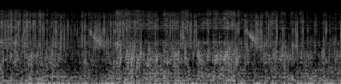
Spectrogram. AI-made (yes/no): yes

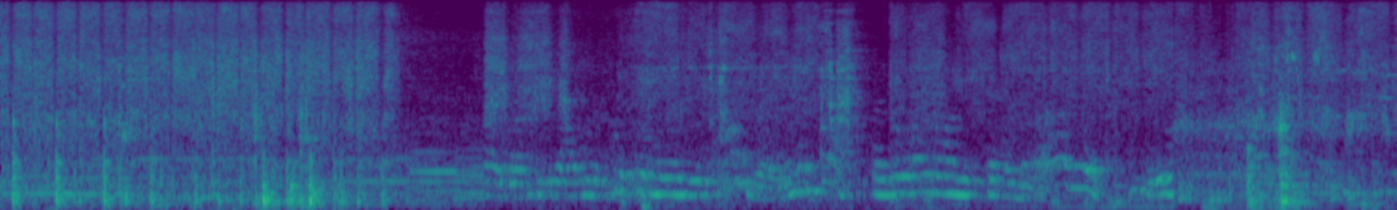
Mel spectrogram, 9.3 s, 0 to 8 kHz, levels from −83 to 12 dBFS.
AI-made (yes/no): no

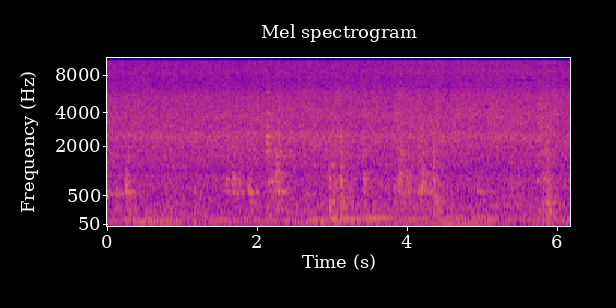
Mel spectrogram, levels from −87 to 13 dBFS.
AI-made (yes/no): no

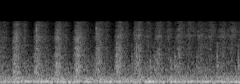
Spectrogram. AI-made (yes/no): no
